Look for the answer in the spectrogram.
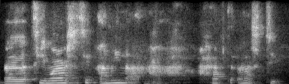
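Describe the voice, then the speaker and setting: Husky-voiced man, thoughtful interview guest. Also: high-pitched, fairly even intonation, moderate pace, fairly bright tone, rough recording. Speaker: interview guest, audio drama writer. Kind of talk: reflective interview talk.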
